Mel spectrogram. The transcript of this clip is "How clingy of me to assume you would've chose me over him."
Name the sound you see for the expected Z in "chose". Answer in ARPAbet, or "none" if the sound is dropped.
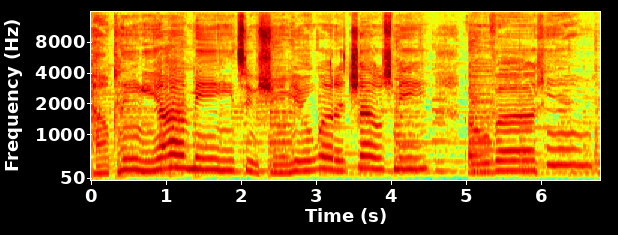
Z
